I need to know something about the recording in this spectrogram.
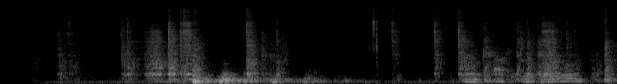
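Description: A run of irregular knocks, clunks and rustles from objects being handled and moved, the loudest a thump about two seconds in. Low voices start talking about two-thirds of the way through.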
